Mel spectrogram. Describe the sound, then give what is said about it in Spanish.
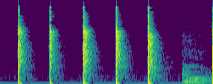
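Flamenco palmas: six crisp, sharp hand claps ring out alone. The first five fall at an even, steady pace, and a longer gap comes before the last. “Mira, entonces, comienza a funcionar de esta manera. Las palmas, por ejemplo,”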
